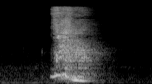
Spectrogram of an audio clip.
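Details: A single forceful, wet, snotty sneeze with a short sharp burst of air and a falling voiced tail; sneeze.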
